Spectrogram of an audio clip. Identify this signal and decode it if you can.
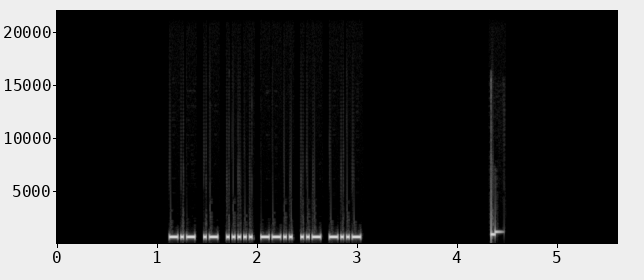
Morse code, heard as a keyed tone, about 44 wpm, 700 Hz. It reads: KA5ZUX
